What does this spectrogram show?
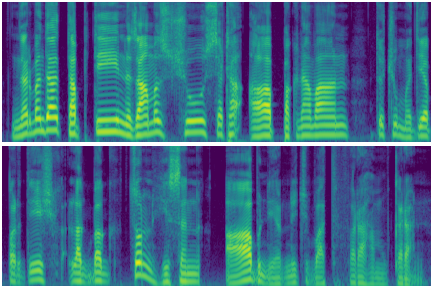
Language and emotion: Kashmiri, neutral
